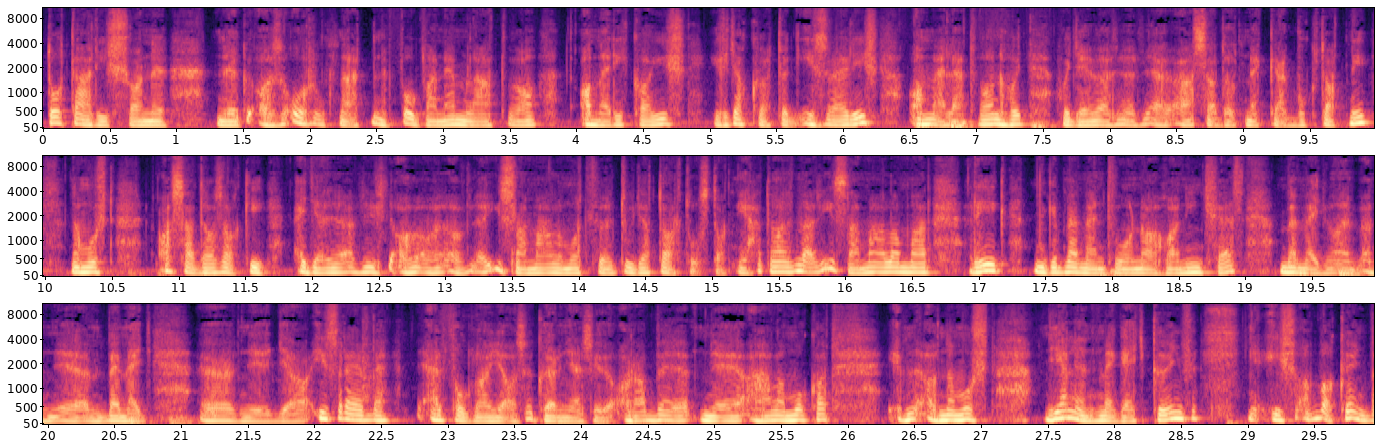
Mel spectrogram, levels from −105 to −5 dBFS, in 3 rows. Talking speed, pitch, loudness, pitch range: 135 wpm, 120 Hz, -17 LUFS, 110-135 Hz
